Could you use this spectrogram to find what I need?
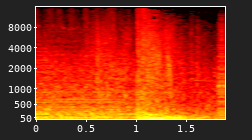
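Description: A plane crashes into the ground with a loud thud.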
